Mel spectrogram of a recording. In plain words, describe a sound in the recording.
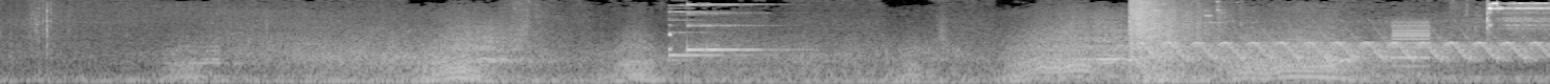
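A car engine revs up and down loudly.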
